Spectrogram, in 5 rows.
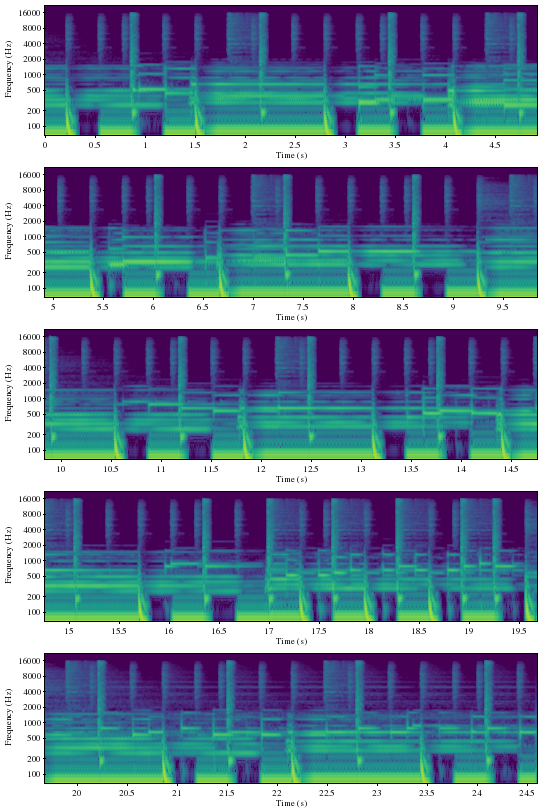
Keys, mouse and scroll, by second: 2.4 middle click, 3.1-4.3 middle drag, 5.7 click, 7.6-8.2 middle drag, 8.8-9.6 middle drag, 9.6 shift+middle click, 12.0 click, 16.0 drag, 17.1-17.8 drag, 19.0-20.2 drag, 21.0 ctrl+c, 22.2-22.5 drag, 22.6-23.8 drag, 24.5 click.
